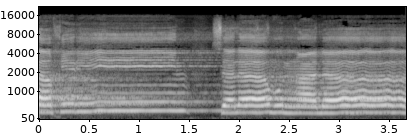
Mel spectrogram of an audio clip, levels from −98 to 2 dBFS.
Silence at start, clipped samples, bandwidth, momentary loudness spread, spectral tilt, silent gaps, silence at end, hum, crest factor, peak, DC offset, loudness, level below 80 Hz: 0 s; under 0.1%; 16.5 kHz; 7 LU; -0.5 dB/octave; none; 0 s; none; 14 dB; -2 dBFS; under 0.1%; -17 LUFS; -68 dBFS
